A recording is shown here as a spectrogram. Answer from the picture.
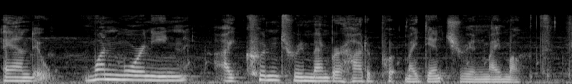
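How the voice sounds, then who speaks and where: In a Canadian accent, a woman speaks at a very slow pace with a very deep, low pitch that swings very widely. Her loudness stays very even, and background noise is noticeable. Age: 60s. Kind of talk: interview testimony. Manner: halting, with many fillers.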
